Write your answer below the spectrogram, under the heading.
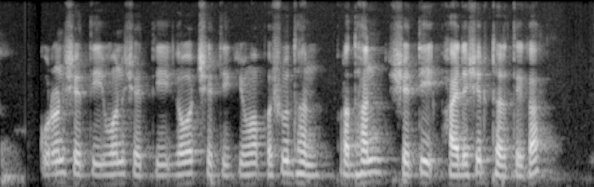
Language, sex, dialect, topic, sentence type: Marathi, male, Standard Marathi, agriculture, question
